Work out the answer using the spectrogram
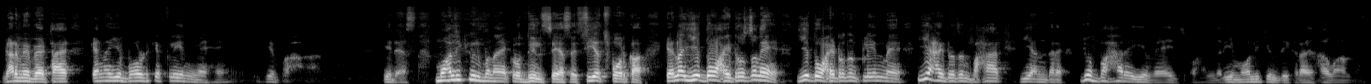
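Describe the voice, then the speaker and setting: A man teaching chemistry in a lively lecture, jumping between loud bursts and quiet asides while acting out his students. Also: fairly high pitch, brisk. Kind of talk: animated classroom lecture.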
